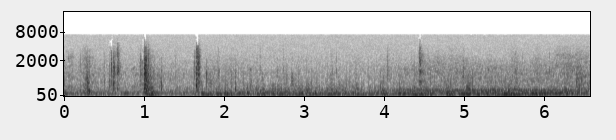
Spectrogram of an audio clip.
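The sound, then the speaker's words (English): A flooded car engine cranks with a steady, gritty mechanical rumble and a few sharp clanks, turning over without catching. It is moderately loud, with no voices. “What's the matter with this thing, anyway? Huh. Nothing. Yeah, maybe I flooded it.”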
